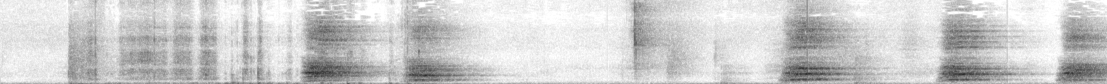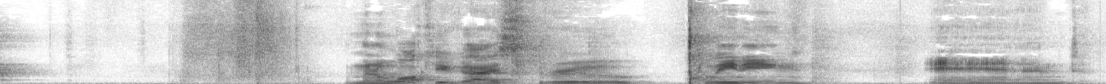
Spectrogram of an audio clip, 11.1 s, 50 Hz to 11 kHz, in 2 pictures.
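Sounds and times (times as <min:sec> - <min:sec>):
dog barking: 0:01.5 - 0:02.5, 0:03.9 - 0:05.8.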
